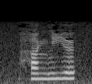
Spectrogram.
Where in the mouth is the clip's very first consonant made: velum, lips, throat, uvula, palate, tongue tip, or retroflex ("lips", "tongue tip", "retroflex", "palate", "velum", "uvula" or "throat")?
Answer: throat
